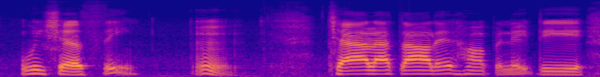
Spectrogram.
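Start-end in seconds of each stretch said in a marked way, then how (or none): none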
